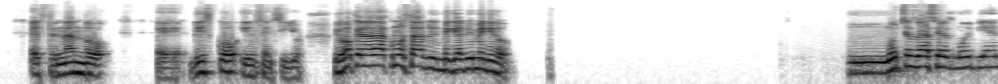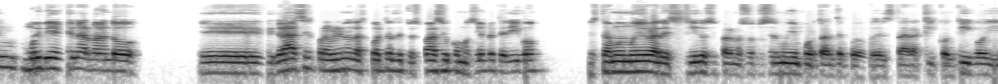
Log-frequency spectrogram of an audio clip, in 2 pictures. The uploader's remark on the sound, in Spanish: Charlamos via zoom.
